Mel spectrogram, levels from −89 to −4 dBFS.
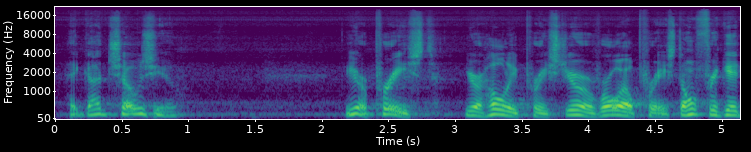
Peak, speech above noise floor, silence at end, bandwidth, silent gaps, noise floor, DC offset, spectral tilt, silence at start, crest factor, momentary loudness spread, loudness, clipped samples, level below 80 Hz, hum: -12 dBFS; 32 dB; 0 s; over 20 kHz; none; -60 dBFS; under 0.1%; -5 dB/octave; 0.1 s; 18 dB; 11 LU; -29 LUFS; under 0.1%; -78 dBFS; none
